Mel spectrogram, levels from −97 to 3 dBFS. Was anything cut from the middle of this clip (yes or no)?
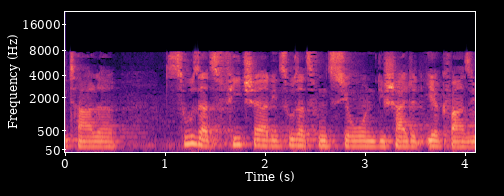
yes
